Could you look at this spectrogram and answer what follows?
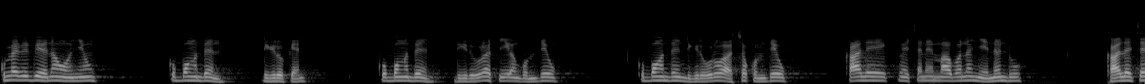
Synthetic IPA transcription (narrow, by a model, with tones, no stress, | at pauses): ku˦me˦bi˦bi˦jo˨na˦wu˨ɲe˦ | ku˦bo˦ŋ˦de˦˨n | di˨ɡɾo˨ke˨n | ku˦bo˦ŋde˦˨ndi˨ɡɾwa˨ti˦ɡa˨ŋku˨mt̬e˦u˨ | ku˦bo˦ŋ˦de˦˨ndi˨ɡɾo˨wu˨˦ɾo˦wa˨t͡ʃo˦kːu˨mt̬e˦u˦˨ | ka˦le˦ku˦me˦t͡ʃa˦ne˦ma˦ba˦na˦ɲe˨na˦n˦du˦ | ka˨˦le˦t͡ʃa˦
